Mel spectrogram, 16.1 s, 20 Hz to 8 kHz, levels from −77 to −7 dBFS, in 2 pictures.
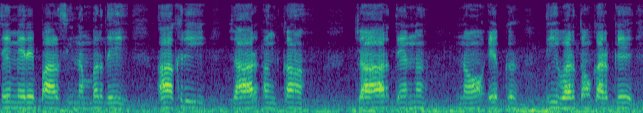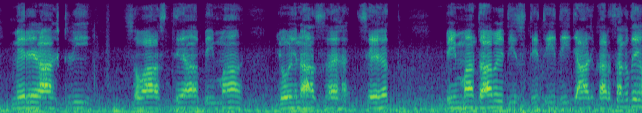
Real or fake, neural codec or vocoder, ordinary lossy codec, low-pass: fake; vocoder, 22.05 kHz, 80 mel bands, WaveNeXt; none; 7.2 kHz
